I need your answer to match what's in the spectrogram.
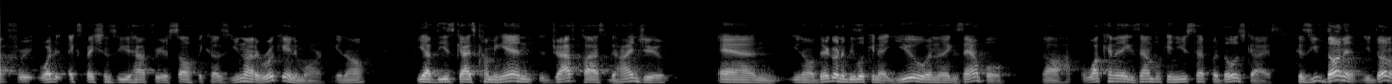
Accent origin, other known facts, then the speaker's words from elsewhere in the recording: Jamaica; moved away; also born or lived in Chicago; I'm from Jamaica. Growing up in Jamaica, my mom came here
